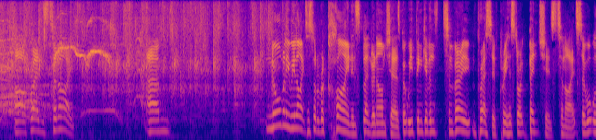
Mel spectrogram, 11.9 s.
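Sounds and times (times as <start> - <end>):
audience cheering: 0.0 - 6.6
speech: 0.3 - 1.8, 2.9 - 3.6, 5.3 - 11.9.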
